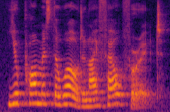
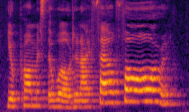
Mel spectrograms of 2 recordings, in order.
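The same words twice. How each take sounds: First: It has the ordinary intonation of everyday speech. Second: It follows the song's melodic intonation. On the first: The speaker calls it right. "if I were talking to you, I would say" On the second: The speaker calls it wrong. "I wouldn't say that"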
